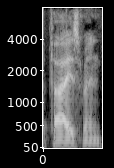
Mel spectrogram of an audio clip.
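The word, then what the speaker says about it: Theismann: reminded me of Joe theseman oh yeah the very famous story of quarterback Joe theseman who changed his spelling or his pronunciation to Theisman to run with Heisman right which I think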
